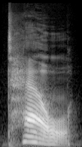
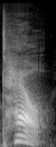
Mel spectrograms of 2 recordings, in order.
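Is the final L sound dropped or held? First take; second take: held; dropped. First: The word ends with a long held L. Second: The word ends without a held L sound. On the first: The speaker calls it right. "it should be tell" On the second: The speaker calls it wrong. "So it's not tell"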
